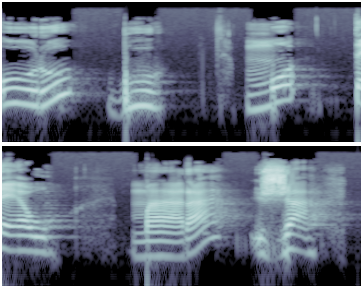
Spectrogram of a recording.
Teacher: você vai perceber que realmente a pronúncia da última sílaba ficará mais forte. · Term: oxítona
